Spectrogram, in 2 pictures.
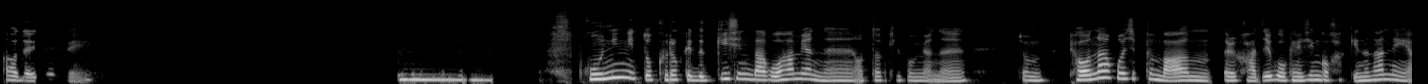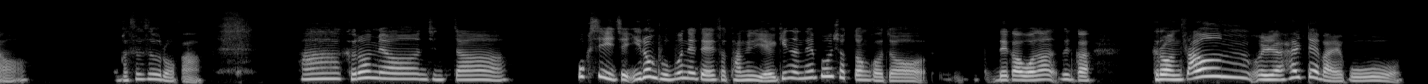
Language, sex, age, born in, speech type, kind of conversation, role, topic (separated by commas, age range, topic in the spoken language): Korean, female, 25-29, South Korea, conversation, advice, advisor, 감정을 솔직하게 표현하면서도 상대를 존중하려면 어떻게 해야 할까요?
